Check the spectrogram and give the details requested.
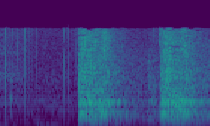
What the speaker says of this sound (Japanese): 打ち上げ花火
